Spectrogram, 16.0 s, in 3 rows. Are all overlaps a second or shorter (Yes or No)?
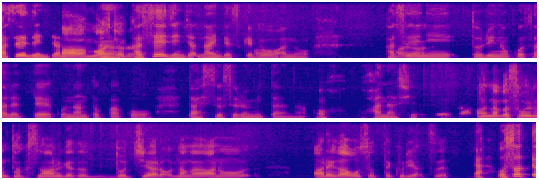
Yes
